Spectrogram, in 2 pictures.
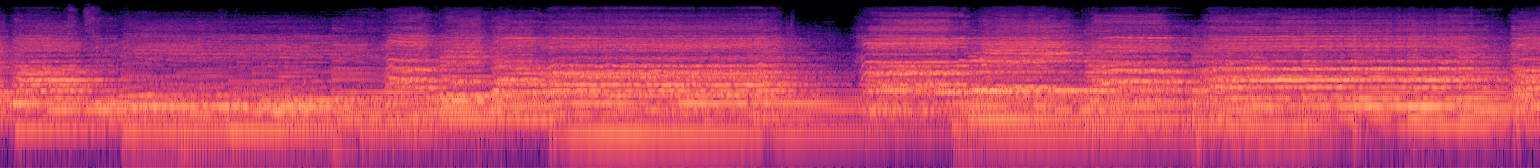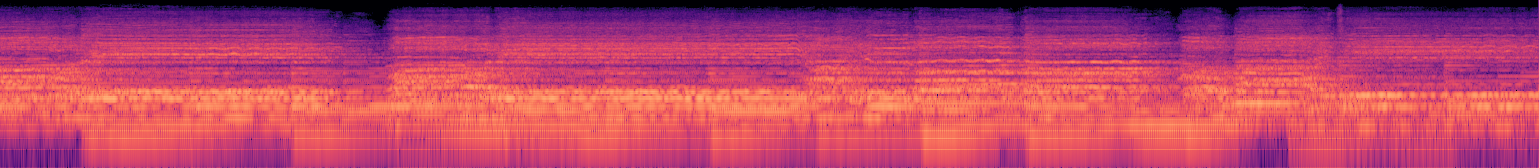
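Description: Mixed choir of men's and women's voices singing a Christmas carol in parts, with sustained phrases and a brief breath break about eight and a half seconds in.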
